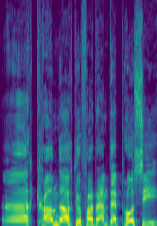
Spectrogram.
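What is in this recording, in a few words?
taunts, German; Scout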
